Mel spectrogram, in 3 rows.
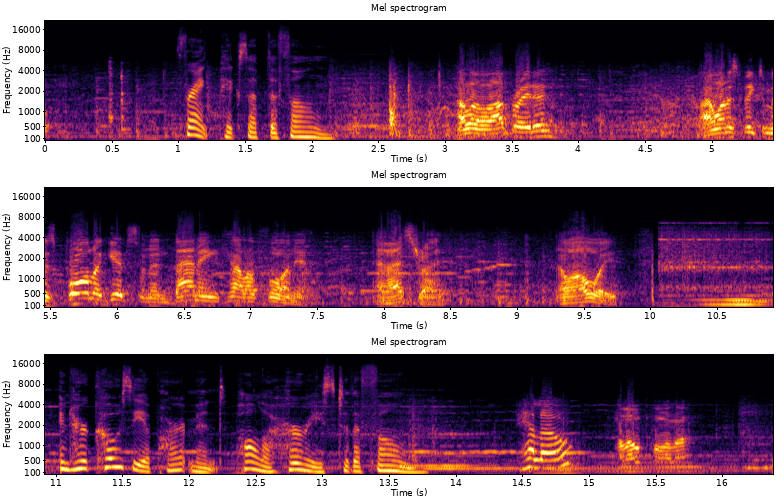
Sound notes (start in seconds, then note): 11.0 telephone ringing; 12.4 soft dreamy music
